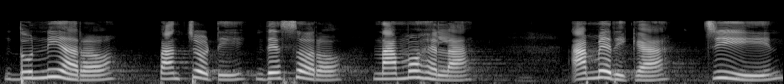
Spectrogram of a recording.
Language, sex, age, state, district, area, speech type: Odia, female, 30-45, Odisha, Jajpur, rural, spontaneous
